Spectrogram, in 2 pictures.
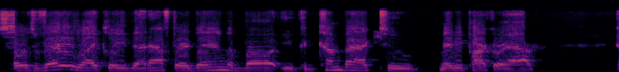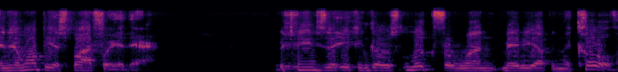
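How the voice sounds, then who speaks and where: Here is a man with an American accent and an ordinary speaking voice. His pitch is fairly high, with ordinary pitch variation at a moderate pace. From Massachusetts (South Shore). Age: 60s. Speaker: sailing club member proposing a pier. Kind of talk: public meeting presentation.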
